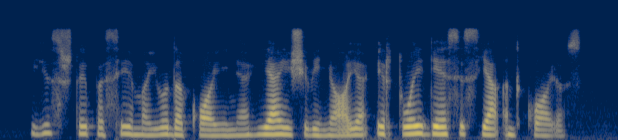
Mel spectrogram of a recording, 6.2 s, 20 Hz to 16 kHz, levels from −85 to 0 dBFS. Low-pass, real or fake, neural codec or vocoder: 7.2 kHz; fake; codec, 16 kHz, 2 kbps, FunCodec, trained on LibriTTS, 25 frames a second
